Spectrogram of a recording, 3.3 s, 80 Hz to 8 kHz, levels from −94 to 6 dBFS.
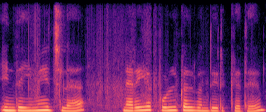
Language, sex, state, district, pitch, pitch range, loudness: Tamil, female, Tamil Nadu, Nilgiris, 220 Hz, 205-235 Hz, -16 LUFS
